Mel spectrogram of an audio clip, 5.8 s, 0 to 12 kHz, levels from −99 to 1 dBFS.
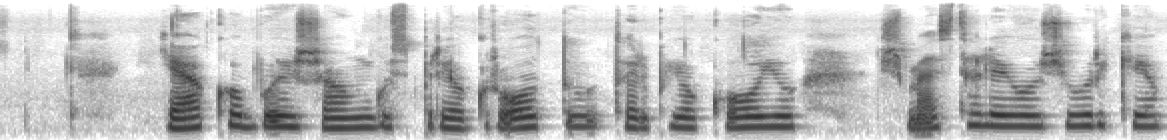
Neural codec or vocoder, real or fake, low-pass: none; real; 10.8 kHz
